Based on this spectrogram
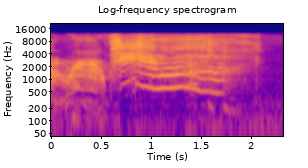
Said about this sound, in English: Oh, the cat.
